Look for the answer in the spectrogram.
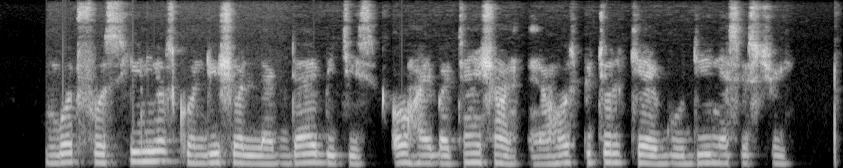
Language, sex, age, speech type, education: Nigerian Pidgin, male, 15-29, spontaneous, tertiary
